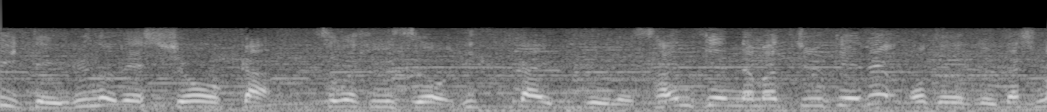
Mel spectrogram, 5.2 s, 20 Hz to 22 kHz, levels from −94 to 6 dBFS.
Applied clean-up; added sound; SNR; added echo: none; none; none; none.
